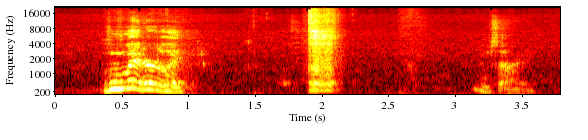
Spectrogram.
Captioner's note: fart noise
